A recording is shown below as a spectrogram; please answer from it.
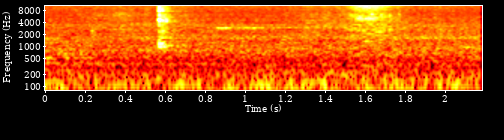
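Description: Quiet room tone with a steady low hum and one faint short click about half a second in.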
